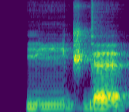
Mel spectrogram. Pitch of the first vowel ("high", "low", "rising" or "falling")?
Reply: low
